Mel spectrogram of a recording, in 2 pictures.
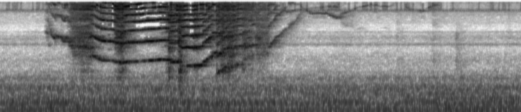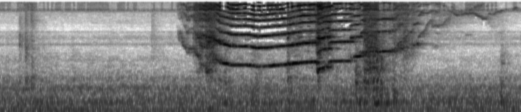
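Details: Personal Chiller countertop nugget ice maker, one day after purchase, gives loud high-pitched squeals in bursts every six or seven seconds over a low hum while making ice.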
